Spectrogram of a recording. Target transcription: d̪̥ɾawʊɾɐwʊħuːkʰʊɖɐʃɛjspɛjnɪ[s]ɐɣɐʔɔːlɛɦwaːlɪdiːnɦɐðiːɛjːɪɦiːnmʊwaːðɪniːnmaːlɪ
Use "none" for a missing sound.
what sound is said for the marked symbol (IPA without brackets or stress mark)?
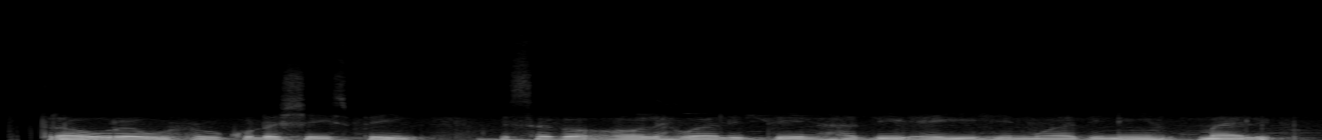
s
